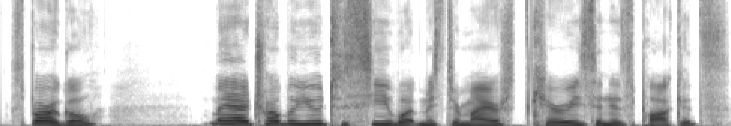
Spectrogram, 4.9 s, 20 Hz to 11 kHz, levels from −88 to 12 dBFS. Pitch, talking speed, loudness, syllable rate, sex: 210 Hz, 160 wpm, -16 LUFS, 4.5 syllables/s, male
